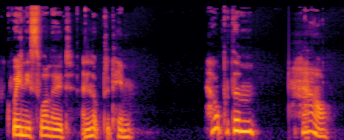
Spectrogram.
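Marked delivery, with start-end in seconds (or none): 2.6-4.1 small, hesitant little voice, pitched up. Narrator reads Queenie finally asking the short man a question in a small voice. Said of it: "she finally asked in a small voice".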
